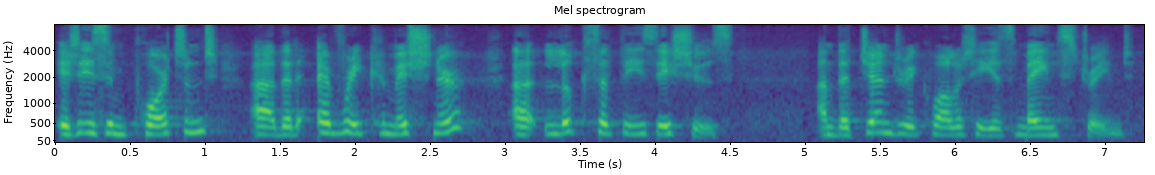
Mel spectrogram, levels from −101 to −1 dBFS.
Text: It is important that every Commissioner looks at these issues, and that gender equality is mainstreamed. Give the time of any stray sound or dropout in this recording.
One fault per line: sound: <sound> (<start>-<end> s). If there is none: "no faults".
no faults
